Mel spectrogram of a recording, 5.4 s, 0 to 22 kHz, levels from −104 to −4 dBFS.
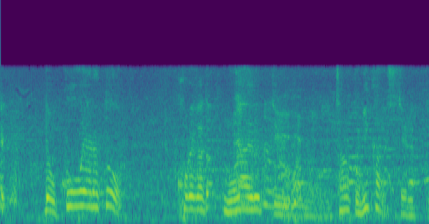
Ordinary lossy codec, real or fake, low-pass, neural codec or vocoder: none; fake; 7.2 kHz; codec, 16 kHz in and 24 kHz out, 2.2 kbps, FireRedTTS-2 codec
